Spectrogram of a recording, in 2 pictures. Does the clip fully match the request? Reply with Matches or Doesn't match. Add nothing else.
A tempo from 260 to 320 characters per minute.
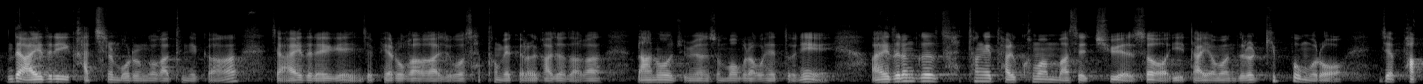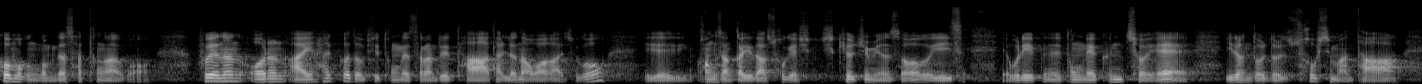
Matches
